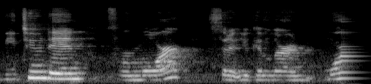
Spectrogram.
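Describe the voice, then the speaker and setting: Very slow-speaking woman teaching the alphabet. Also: mid-range voice, a little hiss or hum. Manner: repeats each word slowly, spelling out letters. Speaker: language segment host. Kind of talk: slow, careful alphabet lesson. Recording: echoey room with faint background ambience.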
